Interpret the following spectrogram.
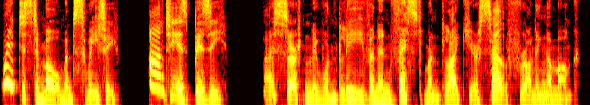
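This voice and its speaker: A woman's voice: deep voice, very animated, unhurried, vocal fry, dry recording, clean studio sound, heavily acted. A woman playing a sly, wicked old hag in a video game, posing as a sweet auntie, with cloying endearments laid over gloating menace. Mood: syrupy teasing. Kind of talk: video game character voice acting.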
